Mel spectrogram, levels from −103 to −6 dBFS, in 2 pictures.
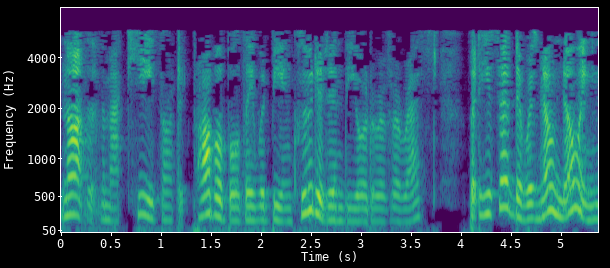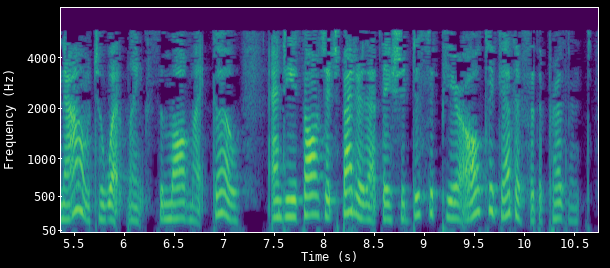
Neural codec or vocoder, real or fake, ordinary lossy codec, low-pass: vocoder, 44.1 kHz, 128 mel bands, Pupu-Vocoder; fake; MP3, 24 kbps; 7.2 kHz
